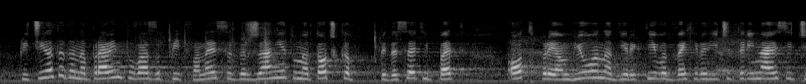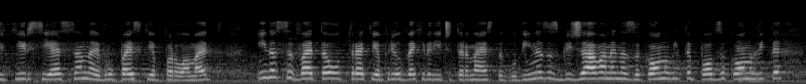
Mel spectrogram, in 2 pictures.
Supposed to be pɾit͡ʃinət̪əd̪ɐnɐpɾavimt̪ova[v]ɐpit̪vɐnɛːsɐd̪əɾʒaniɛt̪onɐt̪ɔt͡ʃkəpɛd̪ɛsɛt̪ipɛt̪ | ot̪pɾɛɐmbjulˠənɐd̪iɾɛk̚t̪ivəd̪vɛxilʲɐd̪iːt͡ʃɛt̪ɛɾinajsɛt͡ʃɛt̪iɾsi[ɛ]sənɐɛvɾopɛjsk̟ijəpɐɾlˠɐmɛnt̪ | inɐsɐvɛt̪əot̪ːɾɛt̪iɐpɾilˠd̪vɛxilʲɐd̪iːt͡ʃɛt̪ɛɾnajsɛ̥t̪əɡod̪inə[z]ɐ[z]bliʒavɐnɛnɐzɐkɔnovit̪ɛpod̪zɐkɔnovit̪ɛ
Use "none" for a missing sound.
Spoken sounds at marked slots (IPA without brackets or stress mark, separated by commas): z, ɛ, z, z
